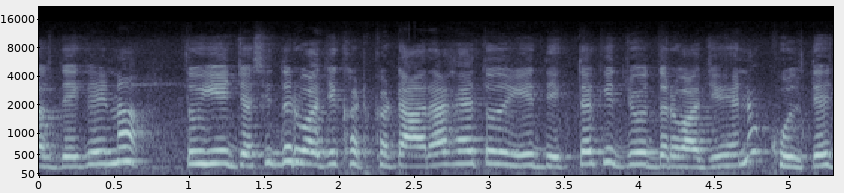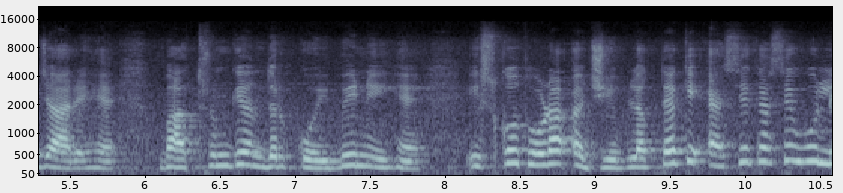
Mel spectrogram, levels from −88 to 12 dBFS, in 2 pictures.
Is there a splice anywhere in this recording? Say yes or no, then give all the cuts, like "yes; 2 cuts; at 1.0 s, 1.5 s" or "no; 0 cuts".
no; 0 cuts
